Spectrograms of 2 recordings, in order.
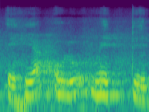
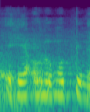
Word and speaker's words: Ihya Ulumiddin: dalam Haditsnya Imam Bukhari kitabnya Ihya ulumiddin bukan Ihya Ulumuddin ya Bacanya jangan eh iya Hollywood D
